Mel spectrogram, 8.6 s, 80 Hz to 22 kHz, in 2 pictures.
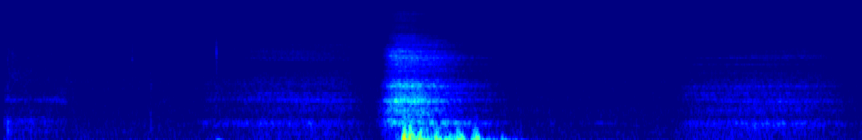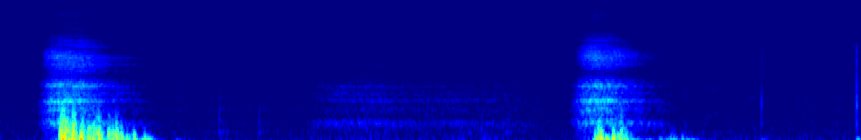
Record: {"exhalation_length": "8.6 s", "exhalation_amplitude": 10248, "exhalation_signal_mean_std_ratio": 0.25, "survey_phase": "beta (2021-08-13 to 2022-03-07)", "age": "18-44", "gender": "Male", "wearing_mask": "No", "symptom_none": true, "smoker_status": "Never smoked", "respiratory_condition_asthma": false, "respiratory_condition_other": false, "recruitment_source": "REACT", "submission_delay": "3 days", "covid_test_result": "Negative", "covid_test_method": "RT-qPCR"}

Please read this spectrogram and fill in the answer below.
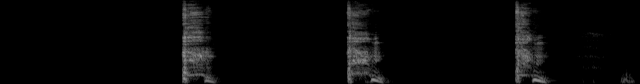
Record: {"three_cough_length": "6.4 s", "three_cough_amplitude": 9013, "three_cough_signal_mean_std_ratio": 0.29, "survey_phase": "alpha (2021-03-01 to 2021-08-12)", "age": "18-44", "gender": "Male", "wearing_mask": "No", "symptom_none": true, "smoker_status": "Never smoked", "respiratory_condition_asthma": false, "respiratory_condition_other": false, "recruitment_source": "REACT", "submission_delay": "1 day", "covid_test_result": "Negative", "covid_test_method": "RT-qPCR"}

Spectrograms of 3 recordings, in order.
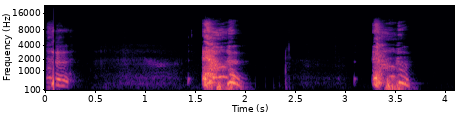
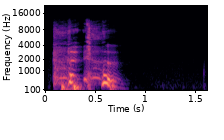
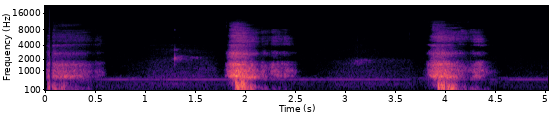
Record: {"three_cough_length": "4.1 s", "three_cough_amplitude": 30738, "three_cough_signal_mean_std_ratio": 0.35, "cough_length": "1.6 s", "cough_amplitude": 22042, "cough_signal_mean_std_ratio": 0.39, "exhalation_length": "5.0 s", "exhalation_amplitude": 18165, "exhalation_signal_mean_std_ratio": 0.33, "survey_phase": "beta (2021-08-13 to 2022-03-07)", "age": "18-44", "gender": "Female", "wearing_mask": "No", "symptom_none": true, "symptom_onset": "11 days", "smoker_status": "Never smoked", "respiratory_condition_asthma": false, "respiratory_condition_other": false, "recruitment_source": "REACT", "submission_delay": "2 days", "covid_test_result": "Negative", "covid_test_method": "RT-qPCR", "influenza_a_test_result": "Negative", "influenza_b_test_result": "Negative"}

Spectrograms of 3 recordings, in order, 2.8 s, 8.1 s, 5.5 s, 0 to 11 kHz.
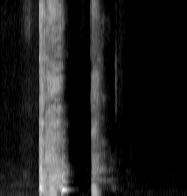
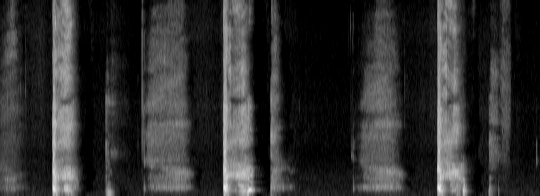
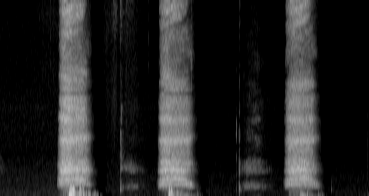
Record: {"cough_length": "2.8 s", "cough_amplitude": 32768, "cough_signal_mean_std_ratio": 0.27, "three_cough_length": "8.1 s", "three_cough_amplitude": 32768, "three_cough_signal_mean_std_ratio": 0.26, "exhalation_length": "5.5 s", "exhalation_amplitude": 28873, "exhalation_signal_mean_std_ratio": 0.37, "survey_phase": "beta (2021-08-13 to 2022-03-07)", "age": "18-44", "gender": "Female", "wearing_mask": "No", "symptom_cough_any": true, "symptom_runny_or_blocked_nose": true, "symptom_shortness_of_breath": true, "symptom_sore_throat": true, "symptom_fatigue": true, "symptom_headache": true, "symptom_change_to_sense_of_smell_or_taste": true, "symptom_loss_of_taste": true, "symptom_onset": "5 days", "smoker_status": "Never smoked", "respiratory_condition_asthma": false, "respiratory_condition_other": false, "recruitment_source": "Test and Trace", "submission_delay": "2 days", "covid_test_result": "Positive", "covid_test_method": "RT-qPCR", "covid_ct_value": 25.6, "covid_ct_gene": "ORF1ab gene"}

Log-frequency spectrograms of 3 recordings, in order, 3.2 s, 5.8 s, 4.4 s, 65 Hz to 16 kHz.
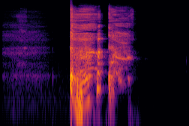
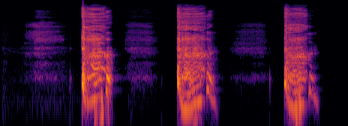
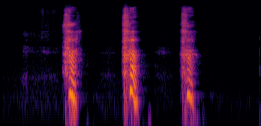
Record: {"cough_length": "3.2 s", "cough_amplitude": 32768, "cough_signal_mean_std_ratio": 0.35, "three_cough_length": "5.8 s", "three_cough_amplitude": 32768, "three_cough_signal_mean_std_ratio": 0.37, "exhalation_length": "4.4 s", "exhalation_amplitude": 25912, "exhalation_signal_mean_std_ratio": 0.27, "survey_phase": "beta (2021-08-13 to 2022-03-07)", "age": "45-64", "gender": "Female", "wearing_mask": "No", "symptom_cough_any": true, "symptom_runny_or_blocked_nose": true, "symptom_sore_throat": true, "symptom_onset": "8 days", "smoker_status": "Ex-smoker", "respiratory_condition_asthma": false, "respiratory_condition_other": false, "recruitment_source": "REACT", "submission_delay": "1 day", "covid_test_result": "Negative", "covid_test_method": "RT-qPCR", "influenza_a_test_result": "Negative", "influenza_b_test_result": "Negative"}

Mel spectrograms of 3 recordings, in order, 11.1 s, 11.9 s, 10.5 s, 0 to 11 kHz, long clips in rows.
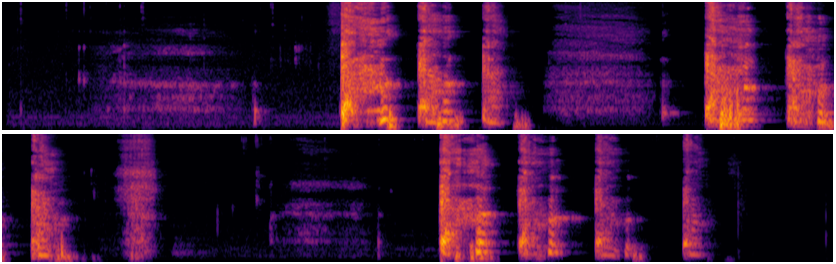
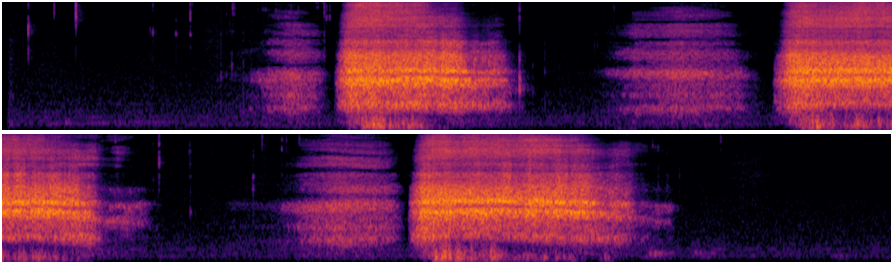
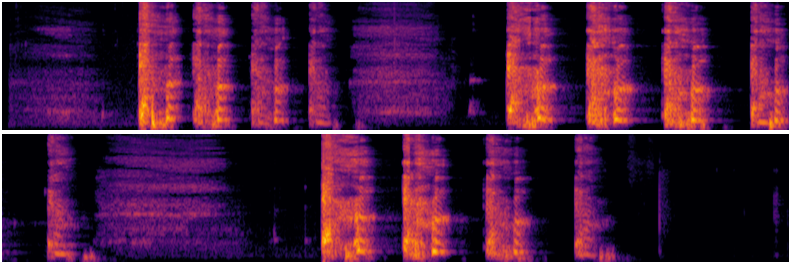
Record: {"three_cough_length": "11.1 s", "three_cough_amplitude": 32768, "three_cough_signal_mean_std_ratio": 0.31, "exhalation_length": "11.9 s", "exhalation_amplitude": 31018, "exhalation_signal_mean_std_ratio": 0.51, "cough_length": "10.5 s", "cough_amplitude": 32768, "cough_signal_mean_std_ratio": 0.36, "survey_phase": "beta (2021-08-13 to 2022-03-07)", "age": "18-44", "gender": "Male", "wearing_mask": "No", "symptom_none": true, "symptom_onset": "10 days", "smoker_status": "Never smoked", "respiratory_condition_asthma": false, "respiratory_condition_other": false, "recruitment_source": "REACT", "submission_delay": "3 days", "covid_test_result": "Negative", "covid_test_method": "RT-qPCR", "influenza_a_test_result": "Negative", "influenza_b_test_result": "Negative"}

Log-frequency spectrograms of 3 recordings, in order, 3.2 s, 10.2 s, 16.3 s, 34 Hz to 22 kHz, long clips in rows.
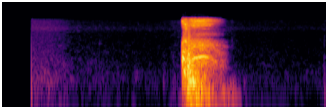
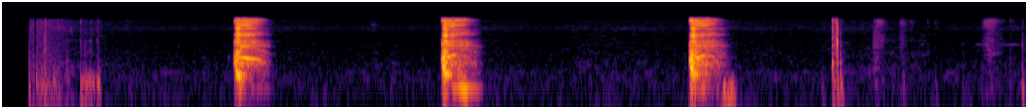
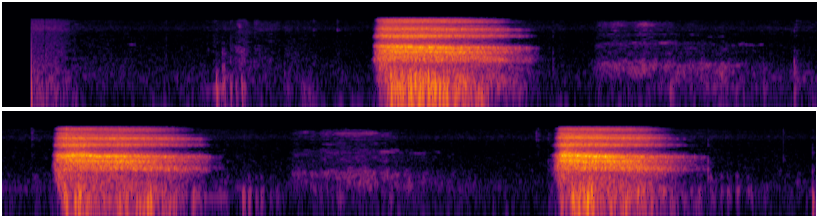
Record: {"cough_length": "3.2 s", "cough_amplitude": 31563, "cough_signal_mean_std_ratio": 0.25, "three_cough_length": "10.2 s", "three_cough_amplitude": 28093, "three_cough_signal_mean_std_ratio": 0.19, "exhalation_length": "16.3 s", "exhalation_amplitude": 12879, "exhalation_signal_mean_std_ratio": 0.36, "survey_phase": "beta (2021-08-13 to 2022-03-07)", "age": "45-64", "gender": "Female", "wearing_mask": "No", "symptom_none": true, "smoker_status": "Never smoked", "respiratory_condition_asthma": false, "respiratory_condition_other": false, "recruitment_source": "REACT", "submission_delay": "1 day", "covid_test_result": "Negative", "covid_test_method": "RT-qPCR"}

